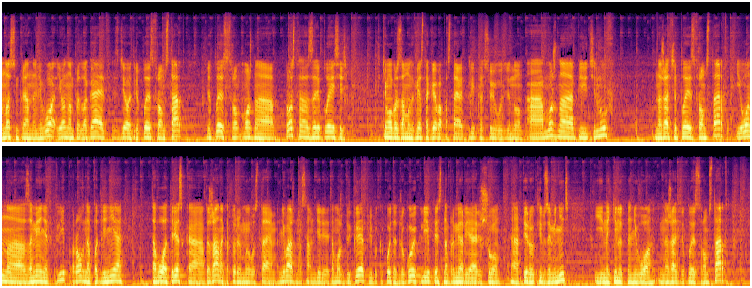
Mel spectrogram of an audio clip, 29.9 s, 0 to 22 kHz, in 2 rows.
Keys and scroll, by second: 10.4 super+z.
